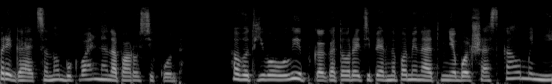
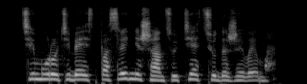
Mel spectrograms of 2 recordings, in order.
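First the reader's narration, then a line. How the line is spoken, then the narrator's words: Hoarse rasp. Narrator (Russian): прохрипела я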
